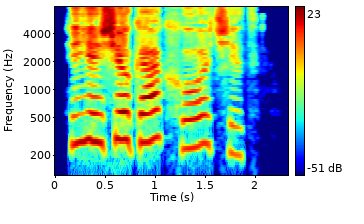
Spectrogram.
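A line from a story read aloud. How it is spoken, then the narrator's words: Cheerful reply. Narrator (Russian): весело отозвалась Милорада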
